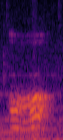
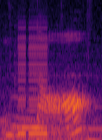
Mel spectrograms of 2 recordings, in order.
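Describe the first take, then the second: First: The word starts directly with the vowel. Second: The word starts with an ng sound. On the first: "just with the O" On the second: "with the N"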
